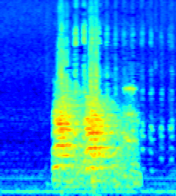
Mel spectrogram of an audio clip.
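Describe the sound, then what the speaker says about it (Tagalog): A single drawn-out bark or yelp from a dog, close and loud, lasting about a second, with quiet surroundings before and after. "maingay po kasi yung aso"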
